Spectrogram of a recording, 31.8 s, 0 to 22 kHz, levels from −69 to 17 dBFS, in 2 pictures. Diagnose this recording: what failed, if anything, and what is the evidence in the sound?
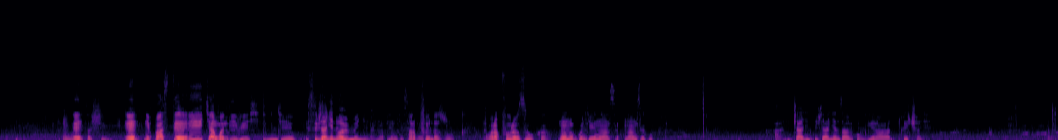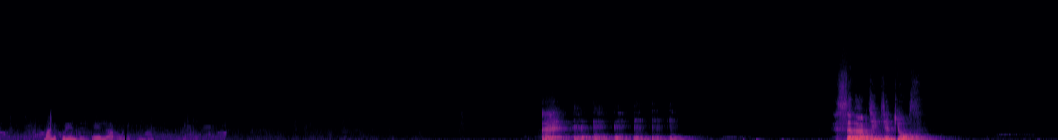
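Two brief dropouts break otherwise continuous sound, one at 17.74 s lasting about 29 ms and one at 29.30 s lasting about 24 ms, each with smeared edges before the sound resumes where it left off. These are gaps at a join of encoded pieces: separately encoded segments were concatenated untrimmed, leaving each encoder's start-up delay and final-frame padding as silence.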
